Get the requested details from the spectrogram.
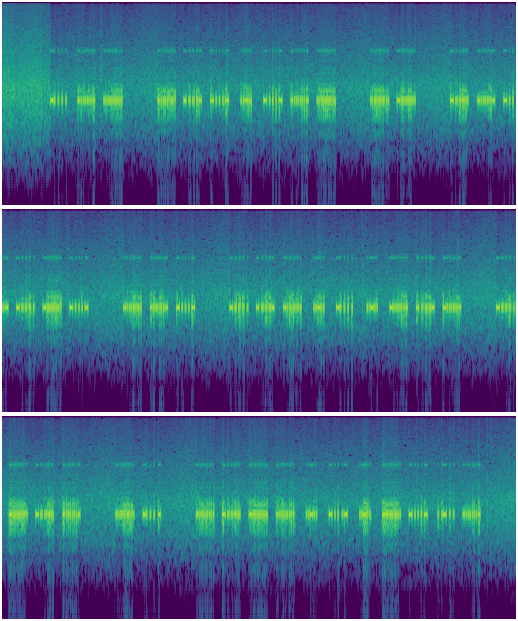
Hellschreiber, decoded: LOS CANINOS SE ROMPEN CON FACILIDAD PERO SU CRECIMIENTO

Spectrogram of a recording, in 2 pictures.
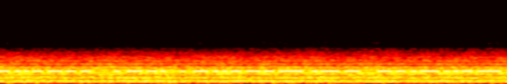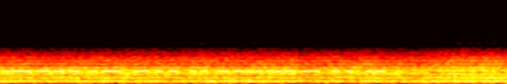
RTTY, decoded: … VAGAS TEM ESTE CONCURSO?

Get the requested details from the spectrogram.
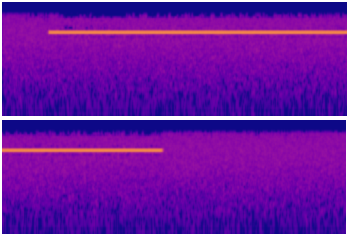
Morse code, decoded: none

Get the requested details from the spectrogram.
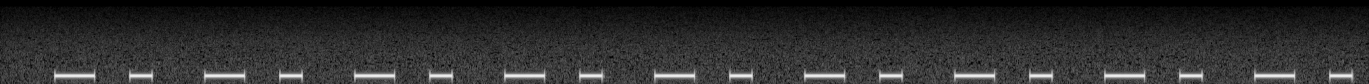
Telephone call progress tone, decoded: congestion tone

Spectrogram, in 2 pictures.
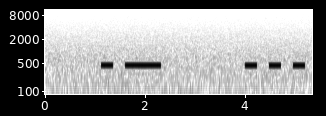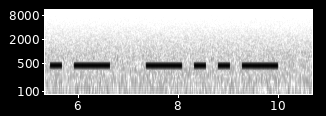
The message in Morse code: A 4X

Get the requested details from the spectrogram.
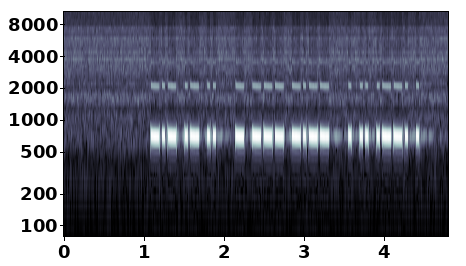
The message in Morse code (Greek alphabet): ΚΑΙ ΤΟΥ ΕΙΠΕ

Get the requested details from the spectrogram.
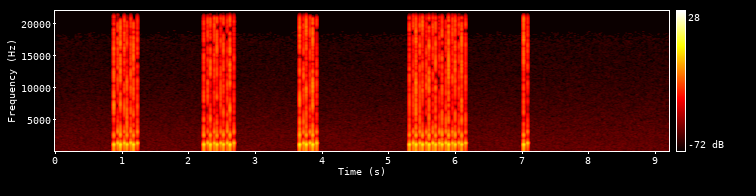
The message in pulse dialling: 4 5 3 9 1

